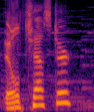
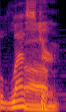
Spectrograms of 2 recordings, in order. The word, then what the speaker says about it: Leicester: i mean it's i i know ill chester it's i l c h e s t e r no it's lychester l e i c e s t e r it's uh it's similar to cheddar oh lester it's lester les the british are weird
